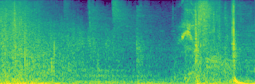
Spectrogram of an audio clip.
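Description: In the Hogwarts Legacy video game, a Confringo fire spell blasts with deep, booming low rumbles and a sharp burst near the end, loud and close, with no speech.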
